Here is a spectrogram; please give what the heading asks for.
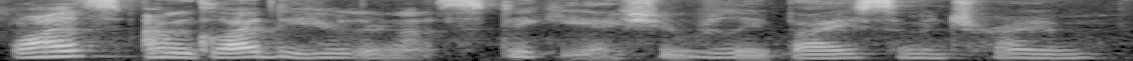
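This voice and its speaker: A middle-aged woman chatting through a live painting lesson in her home studio. Her voice is husky and hoarse, with frequent throat-clearing and quick apologies. She talks at an easy, everyday pitch. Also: fairly even intonation, warm tone. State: hoarse from coughing, frog in throat. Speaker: painting instructor. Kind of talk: casual live painting chat.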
